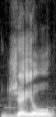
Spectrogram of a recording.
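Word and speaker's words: Gaol: We use it as we move through the Gale. If you want to say it's pronounced jail and not Gale, that's fine.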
